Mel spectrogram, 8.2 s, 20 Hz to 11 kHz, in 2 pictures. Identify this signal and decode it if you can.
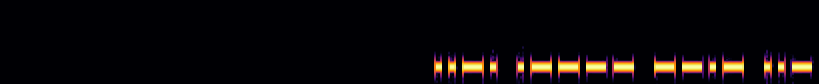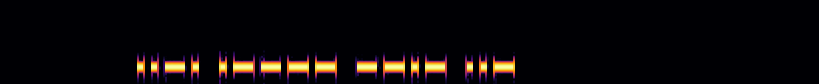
Morse code, heard as a keyed tone, about 36 wpm, 700 Hz. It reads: F1QU F1QU
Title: DXCC-100 Call Signs - 4 Characters - Repeated 2x - 35wpm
